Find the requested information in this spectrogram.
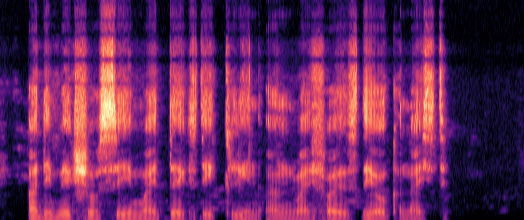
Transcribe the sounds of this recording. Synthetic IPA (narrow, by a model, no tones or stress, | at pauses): ʔademekʃɔsemajdɛɡsdekʰlĩnã̰nmajfaɪsdeɔɡəna̰ɪsd̥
